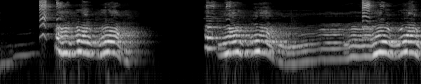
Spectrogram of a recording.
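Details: Pet dog giving two drawn-out, howling whines: the first climbs then wavers, and after a short silence the second dips in pitch before holding a steady, slightly wobbling tone.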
